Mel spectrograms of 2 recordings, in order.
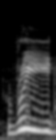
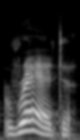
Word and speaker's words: read: el caso del verbo leer en presente lo vamos a decir read en presente o en infinitivo y en pasado simple lo vamos a pronunciar como red sin embargo se escribe en los dos casos de la misma manera en el caso del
